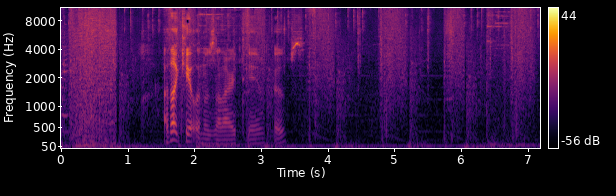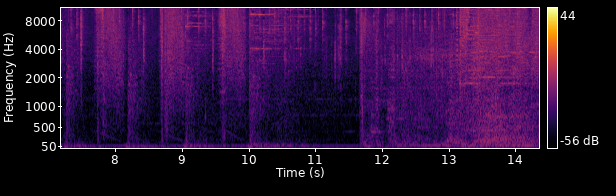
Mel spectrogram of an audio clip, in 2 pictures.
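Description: Game fighting sounds clash and crackle with spell effects and hits.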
